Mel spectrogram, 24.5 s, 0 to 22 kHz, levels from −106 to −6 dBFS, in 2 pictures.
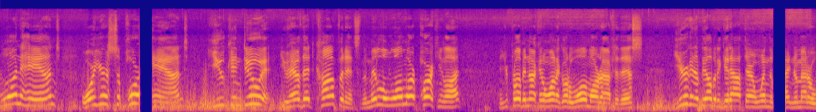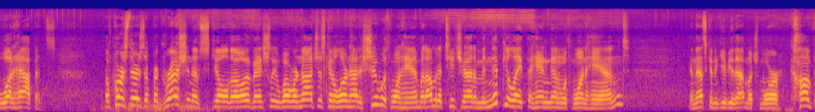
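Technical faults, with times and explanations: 2.09–2.28 s and 11.59–11.78 s, playback stall: the player likely ran short of data or had its output thread blocked, so the sound cuts out mid-flow into silence for about 0.2 s each time, roughly 197 ms and then 189 ms, before carrying on once output recovers.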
